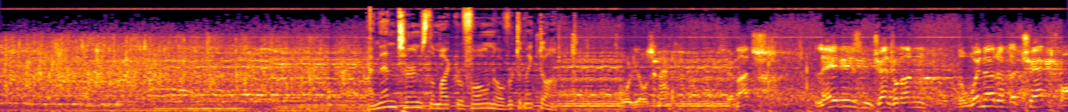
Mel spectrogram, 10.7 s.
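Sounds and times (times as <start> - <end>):
audience applause: 0.0 - 4.5
speech: 3.8 - 10.6.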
